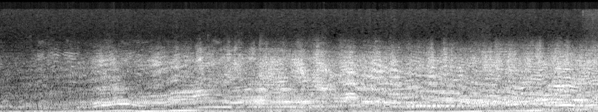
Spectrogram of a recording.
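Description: A sprint car howls around the oval at Las Vegas Motor Speedway on a qualifying lap, its engine note rising and falling steadily as it passes through the turns, loud and continuous throughout.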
